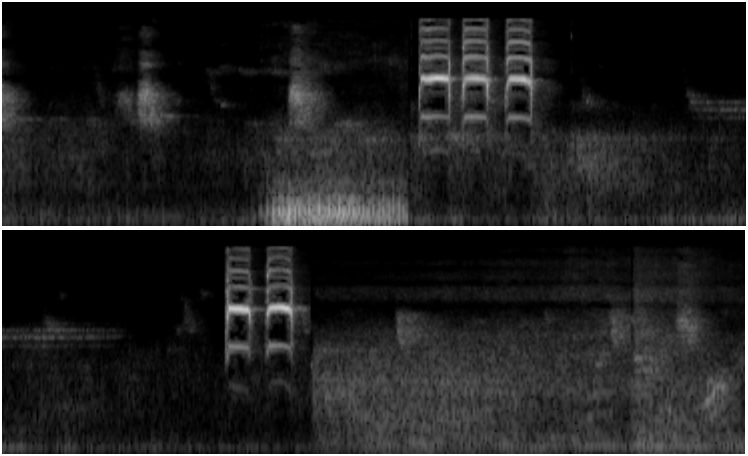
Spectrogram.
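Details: A female bar-winged prinia calls for a male to reply. Three bright, piercing, high notes in a rapid burst, a pause of several seconds, then two more, with soft scattered chirps and a low thud between.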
